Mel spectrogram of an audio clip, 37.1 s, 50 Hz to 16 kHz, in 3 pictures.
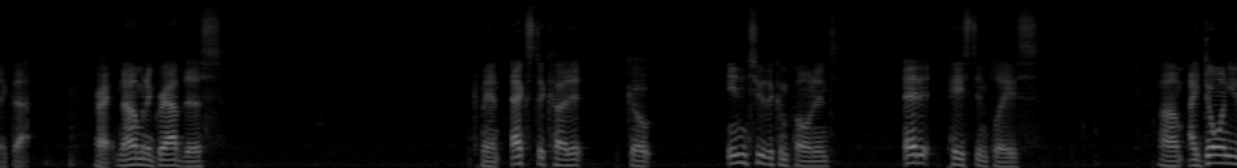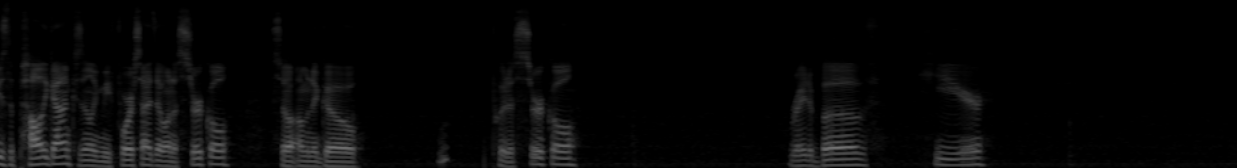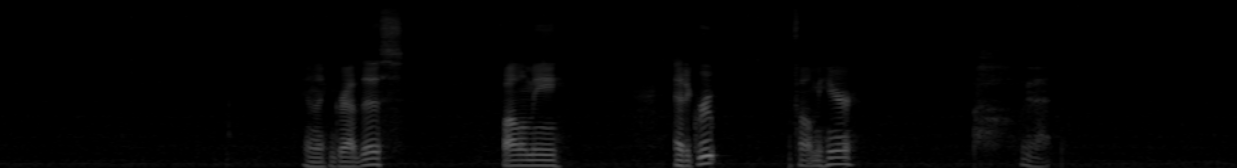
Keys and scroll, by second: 0.4 space, 5.6 super+x, 16.5 c, 27.7 space, 35.8 space.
